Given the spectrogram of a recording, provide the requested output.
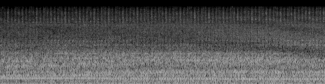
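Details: Volkswagen with a timing belt engine at a salvage auction: steady, even idle hum with smooth low drone and no knocks or ticks; running cleanly.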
